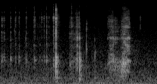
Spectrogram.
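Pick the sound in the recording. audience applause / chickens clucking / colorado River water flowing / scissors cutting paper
scissors cutting paper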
